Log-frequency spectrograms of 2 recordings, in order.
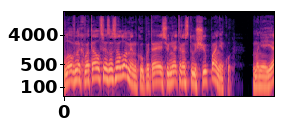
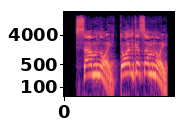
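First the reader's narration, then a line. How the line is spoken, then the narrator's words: Shouted. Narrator (Russian): выкрикнул он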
